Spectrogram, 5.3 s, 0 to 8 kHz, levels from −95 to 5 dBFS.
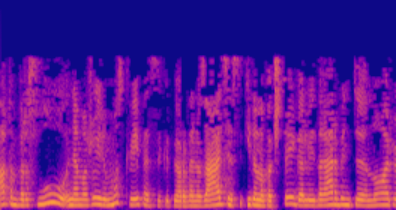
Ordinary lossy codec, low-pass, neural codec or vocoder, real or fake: MP3, 24 kbps; 7.2 kHz; codec, 16 kHz, 1 kbps, X-Codec, WavLM features, trained on Multilingual LibriSpeech; fake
